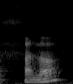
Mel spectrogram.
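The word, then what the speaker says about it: falou: Bueno, hay una combinación de letras O-U y eso se pronuncia como O solamente. Por ejemplo, la palabra faló, habló, él habló en el pasado, él faló, ella faló también.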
